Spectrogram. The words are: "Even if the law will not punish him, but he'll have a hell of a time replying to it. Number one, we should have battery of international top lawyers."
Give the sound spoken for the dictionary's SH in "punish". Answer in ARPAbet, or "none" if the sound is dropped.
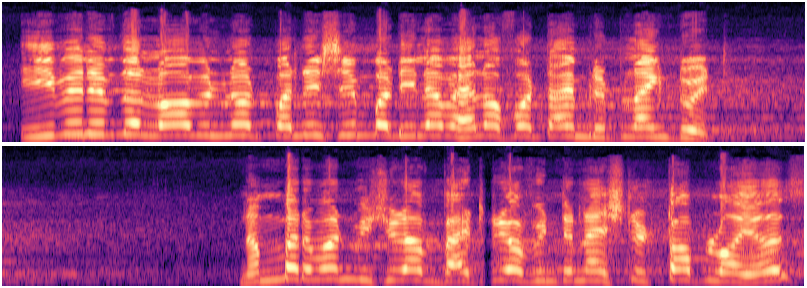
SH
